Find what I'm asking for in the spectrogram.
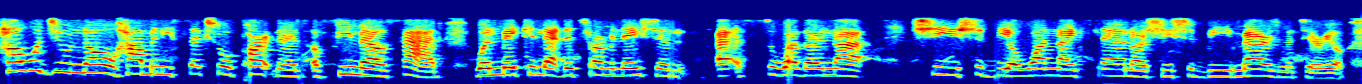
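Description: A woman talks at a moderate pace with a fairly high pitch and lively intonation. She has a plain, everyday voice. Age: 30s. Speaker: IT specialist and self-described sex expert. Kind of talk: call-in radio discussion. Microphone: connection breaking up.

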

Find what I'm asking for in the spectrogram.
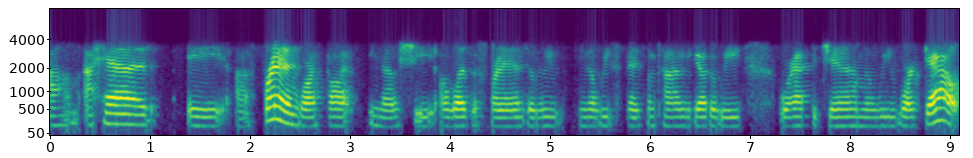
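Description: A woman talks at a moderate pace in a normal speaking voice, pitched fairly low. Her intonation stays fairly even while her volume rises and falls sharply. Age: 40s. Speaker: author and speaker. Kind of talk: interview.

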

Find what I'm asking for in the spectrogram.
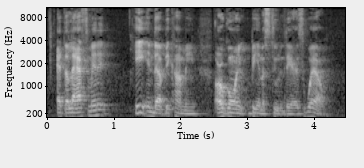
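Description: Noticeable background noise sits behind a man with an American accent. He talks at a fairly quick pace with an animated tone and lively intonation. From South Carolina. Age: 30s. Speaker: podcast host. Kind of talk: personal storytelling.

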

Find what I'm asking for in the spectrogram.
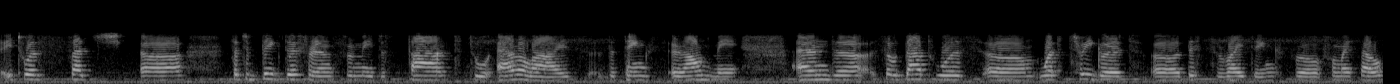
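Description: With a Romanian accent, a woman speaks at a very slow pace with long, frequent pauses, a medium pitch and ordinary pitch variation. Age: 30s. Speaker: poet. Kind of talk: casual chat. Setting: video call.

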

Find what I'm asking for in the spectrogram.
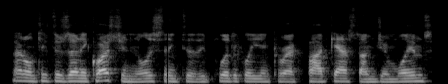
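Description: With an American accent and a normal speaking voice, a man talks at a fairly high pitch with ordinary pitch variation. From Pittsburgh, Pennsylvania. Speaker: political podcast host, news bureau chief. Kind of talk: casual political panel discussion.

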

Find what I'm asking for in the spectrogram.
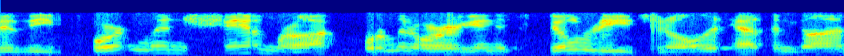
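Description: With a plain, everyday voice, a man speaks at a moderate pace, his pitch fairly high and his intonation fairly even. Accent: American. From California. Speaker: fitness coach, Air Force veteran. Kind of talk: phone interview. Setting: phone call.

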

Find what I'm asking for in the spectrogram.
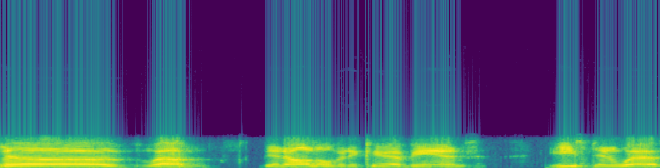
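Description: The speaker, with an American accent, talks at a very slow pace with long, frequent pauses. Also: man. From US Midwest, Wisconsin. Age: 50s. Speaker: jazz drummer. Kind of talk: casual chat. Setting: phone call.

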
